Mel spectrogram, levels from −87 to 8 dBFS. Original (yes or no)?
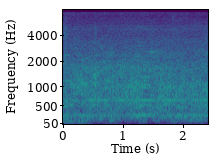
no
